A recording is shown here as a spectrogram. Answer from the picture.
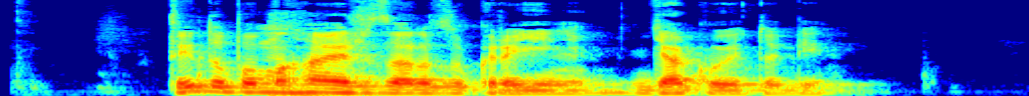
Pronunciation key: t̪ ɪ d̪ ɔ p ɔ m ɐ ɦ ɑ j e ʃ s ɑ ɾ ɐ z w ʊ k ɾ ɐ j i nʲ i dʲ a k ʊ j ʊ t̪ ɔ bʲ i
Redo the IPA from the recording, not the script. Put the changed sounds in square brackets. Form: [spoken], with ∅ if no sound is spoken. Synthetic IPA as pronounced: t̪ ɪ d̪ ɔ p ɔ m ɐ ɦ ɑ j e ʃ [z] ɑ ɾ ɐ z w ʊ k ɾ ɐ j i nʲ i dʲ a k ʊ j ʊ t̪ ɔ bʲ i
